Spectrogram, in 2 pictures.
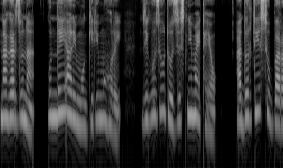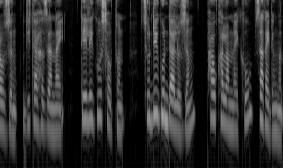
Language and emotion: Bodo, neutral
